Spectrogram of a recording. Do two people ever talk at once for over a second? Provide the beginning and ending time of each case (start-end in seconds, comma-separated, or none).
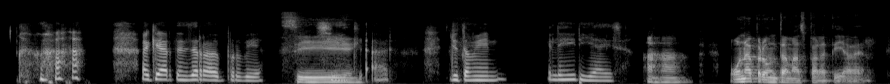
none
